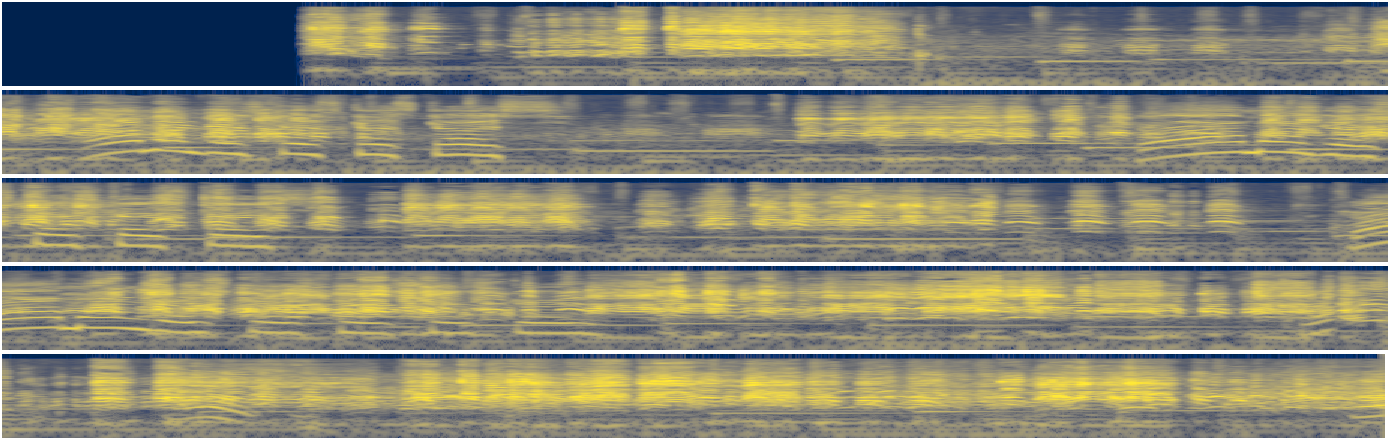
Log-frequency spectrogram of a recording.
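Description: A flock of geese honks loudly and noisily close by.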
